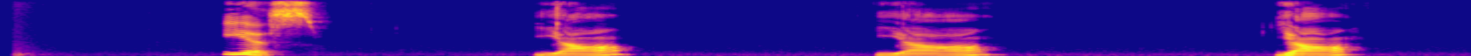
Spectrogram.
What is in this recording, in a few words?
Khakas Yes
